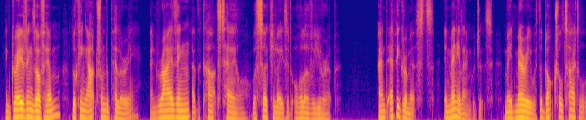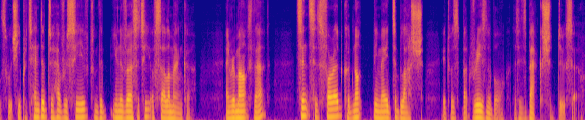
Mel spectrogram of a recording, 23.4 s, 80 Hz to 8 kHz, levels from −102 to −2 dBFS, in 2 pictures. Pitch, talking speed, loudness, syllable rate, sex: 115 Hz, 160 wpm, -22 LUFS, 5.5 syllables/s, male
